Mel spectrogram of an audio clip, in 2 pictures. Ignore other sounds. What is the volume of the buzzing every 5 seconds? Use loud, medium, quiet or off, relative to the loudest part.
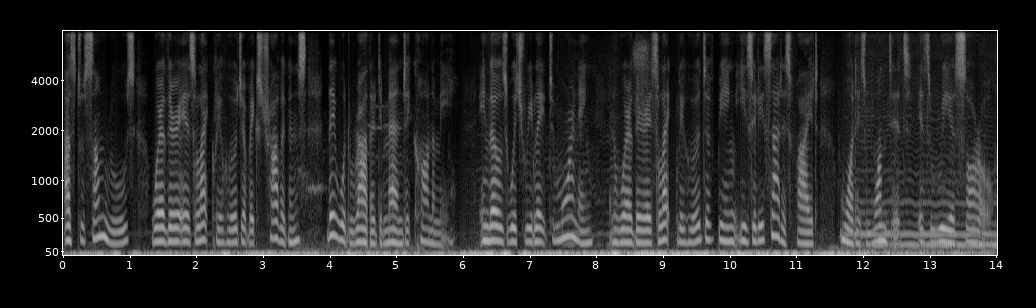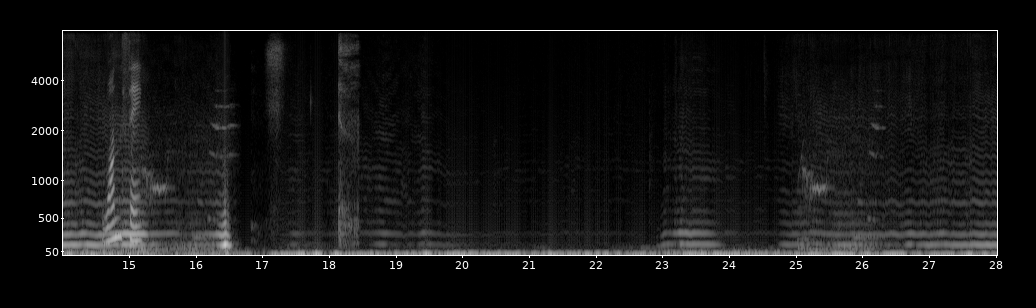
quiet, quiet, loud, loud, quiet, medium.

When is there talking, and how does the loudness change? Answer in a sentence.
The talking can be heard from 0.0 to 15.2 s, at a steady volume.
